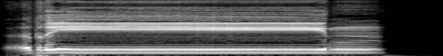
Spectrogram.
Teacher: Jadi ra tu nipis sebab baris bawah. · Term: Ri nipis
